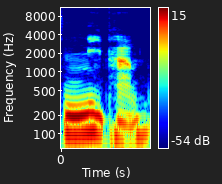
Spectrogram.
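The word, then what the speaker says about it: Nypan: I heard, and I did check it out, and I listened to a Norwegian saying it as Nipan, but I know a lot of people have been saying Nipan, so we'll see.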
